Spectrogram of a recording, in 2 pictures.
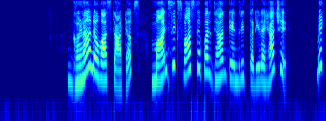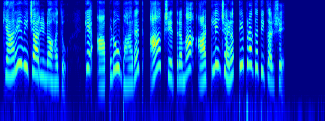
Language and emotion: Gujarati, surprised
